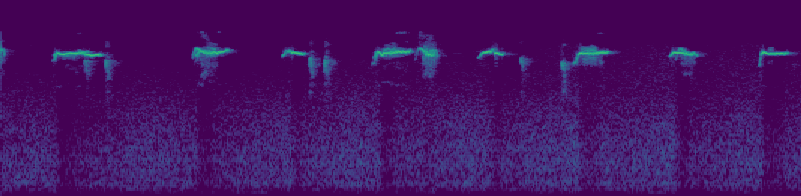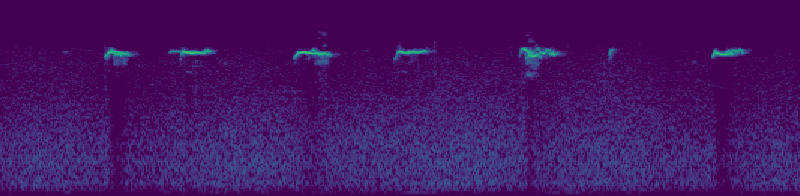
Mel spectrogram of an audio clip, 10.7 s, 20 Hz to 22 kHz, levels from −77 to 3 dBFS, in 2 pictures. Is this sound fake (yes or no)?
no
